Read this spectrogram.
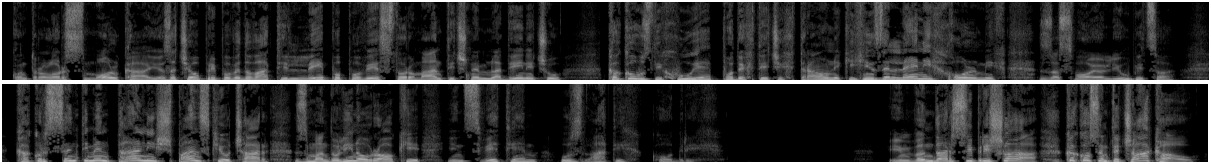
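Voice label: slovenian male narration; voice demos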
